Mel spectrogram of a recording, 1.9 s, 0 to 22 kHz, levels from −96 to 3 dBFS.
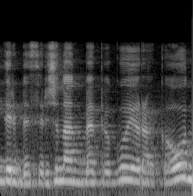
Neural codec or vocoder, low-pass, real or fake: none; 9.9 kHz; real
